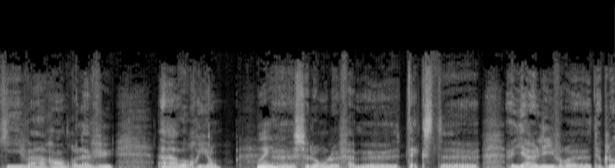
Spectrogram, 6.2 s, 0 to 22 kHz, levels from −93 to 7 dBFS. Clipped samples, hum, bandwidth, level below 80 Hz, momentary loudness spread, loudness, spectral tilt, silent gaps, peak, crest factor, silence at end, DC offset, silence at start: under 0.1%; none; 15 kHz; -40 dBFS; 8 LU; -24 LUFS; -6 dB/octave; none; -6 dBFS; 18 dB; 0 s; under 0.1%; 0 s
